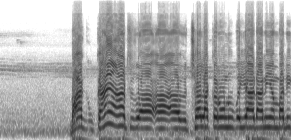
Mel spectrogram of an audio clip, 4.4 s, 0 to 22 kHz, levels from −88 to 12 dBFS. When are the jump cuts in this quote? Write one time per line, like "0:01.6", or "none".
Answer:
none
